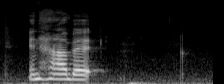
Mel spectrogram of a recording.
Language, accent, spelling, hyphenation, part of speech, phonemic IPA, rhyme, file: English, US, inhabit, in‧hab‧it, verb, /ɪnˈhæbɪt/, -æbɪt, En-us-inhabit.ogg
- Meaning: 1. To live or reside in 2. To be present in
